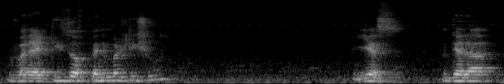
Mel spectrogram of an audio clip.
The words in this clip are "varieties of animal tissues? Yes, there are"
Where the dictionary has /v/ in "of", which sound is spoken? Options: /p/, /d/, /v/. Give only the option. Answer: /p/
